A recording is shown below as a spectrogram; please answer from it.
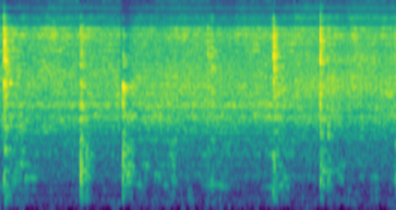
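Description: Chili and cumin paste is stirred in hot oil for a village-style vegetarian curry: a soft, steady sizzle with occasional sharp spoon clicks against the pan, faint and close.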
